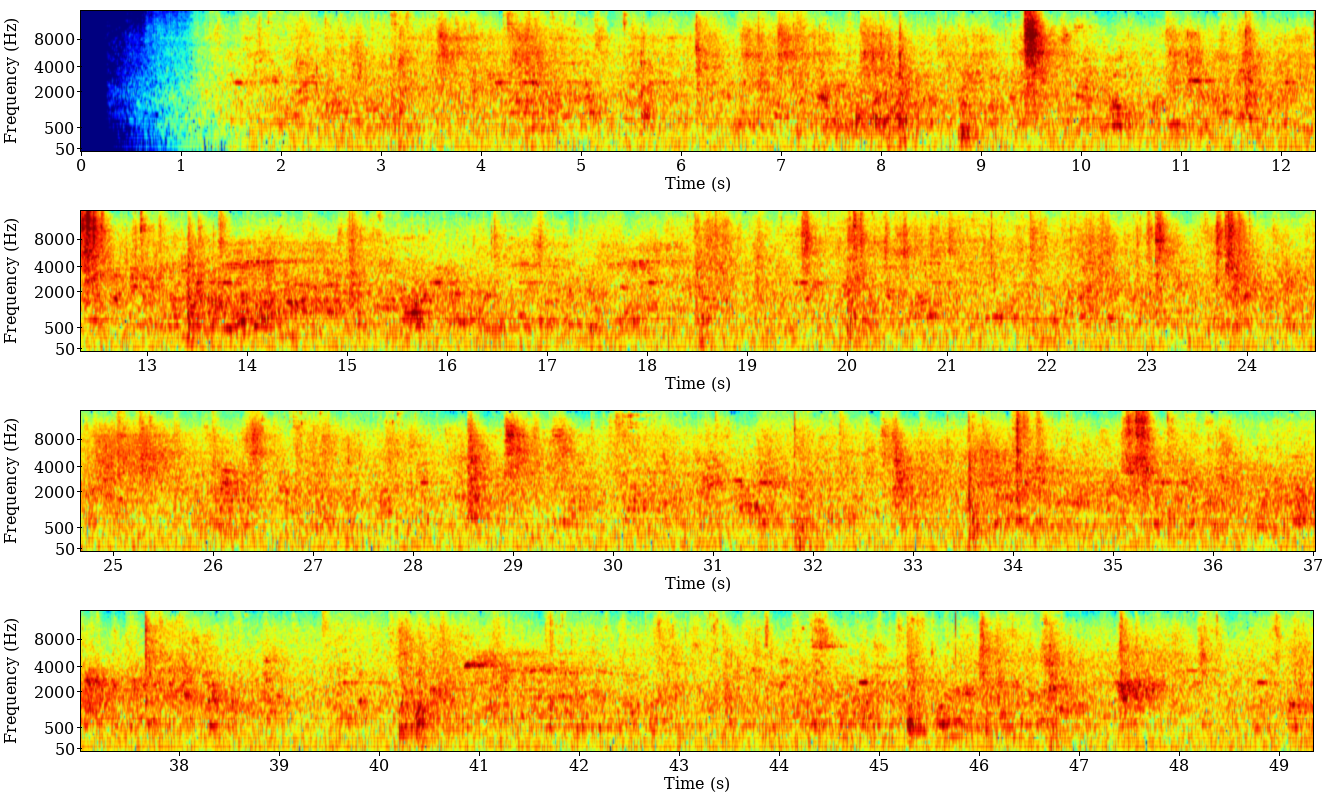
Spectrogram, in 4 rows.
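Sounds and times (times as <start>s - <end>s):
store warehouse ambience: 0.3s - 49.3s.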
